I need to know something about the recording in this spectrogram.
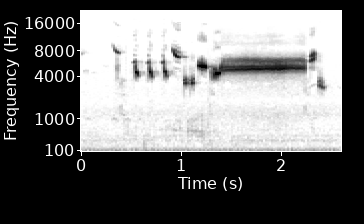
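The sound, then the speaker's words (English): A grassland songbird sings alone, a few quick, high chirps leading into a long, thin, buzzing trill that ends with a couple of short notes. It sounds clear. “It lives in the grassland. It comes just as the grass is getting tall, builds its nest, stays here and fattens up really well on all our wonderful grass seed, and then heads south.”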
